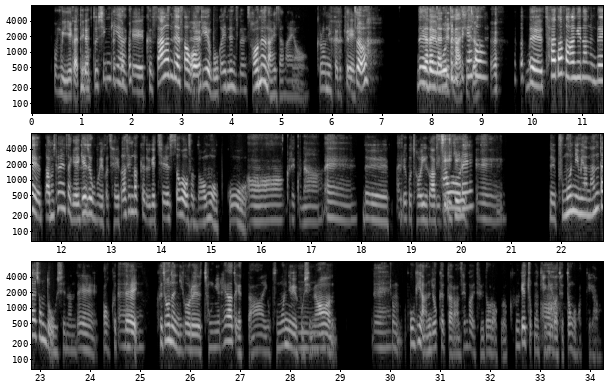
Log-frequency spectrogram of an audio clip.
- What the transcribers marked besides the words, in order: laugh; laugh; tapping
- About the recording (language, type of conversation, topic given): Korean, advice, 집안 소지품을 효과적으로 줄이는 방법은 무엇인가요?
- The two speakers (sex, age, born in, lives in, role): female, 35-39, United States, United States, user; female, 40-44, South Korea, South Korea, advisor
